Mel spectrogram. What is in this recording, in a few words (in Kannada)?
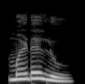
"ಮೊಟಲೆ", Kannada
